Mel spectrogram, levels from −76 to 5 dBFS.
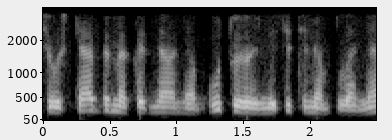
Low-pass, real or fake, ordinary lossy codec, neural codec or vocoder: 3.6 kHz; real; MP3, 32 kbps; none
